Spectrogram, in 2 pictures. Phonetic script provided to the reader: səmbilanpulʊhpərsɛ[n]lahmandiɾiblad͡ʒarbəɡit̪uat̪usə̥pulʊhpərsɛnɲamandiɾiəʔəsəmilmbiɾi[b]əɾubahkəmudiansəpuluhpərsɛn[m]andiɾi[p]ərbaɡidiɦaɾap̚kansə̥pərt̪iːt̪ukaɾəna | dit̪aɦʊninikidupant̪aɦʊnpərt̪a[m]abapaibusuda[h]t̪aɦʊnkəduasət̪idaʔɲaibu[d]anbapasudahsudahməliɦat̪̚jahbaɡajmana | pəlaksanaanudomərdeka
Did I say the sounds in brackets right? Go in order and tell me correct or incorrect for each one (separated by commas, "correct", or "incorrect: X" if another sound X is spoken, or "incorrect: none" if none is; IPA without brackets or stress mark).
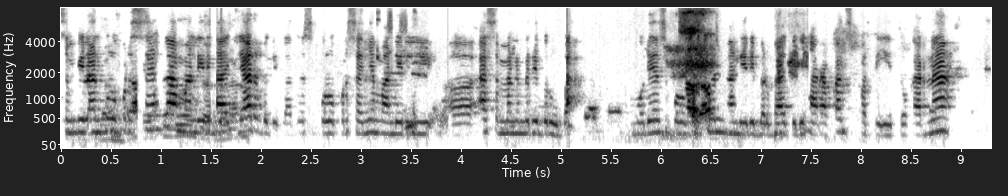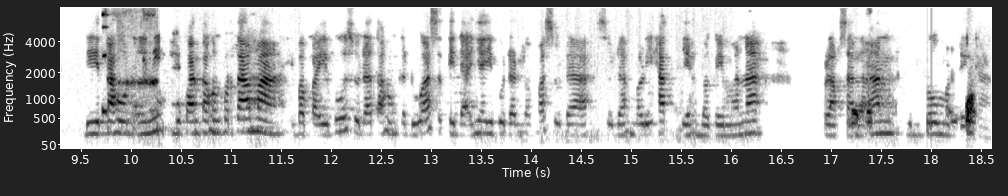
correct, correct, correct, incorrect: b, correct, correct, correct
